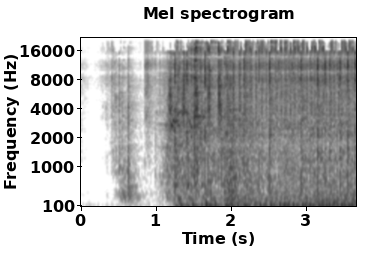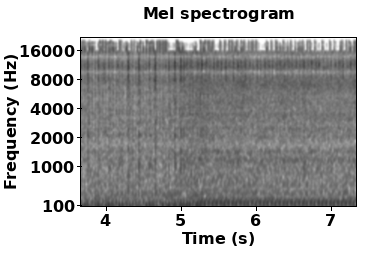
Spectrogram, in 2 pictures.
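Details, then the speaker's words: Snowblower small engine after a no-start diagnosis and fix, primed and started on choke: a short pull catches at once and settles into a fast, even chug with no stumbling or surging, running normally. "Sounds pretty good. I'd say that's all right."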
